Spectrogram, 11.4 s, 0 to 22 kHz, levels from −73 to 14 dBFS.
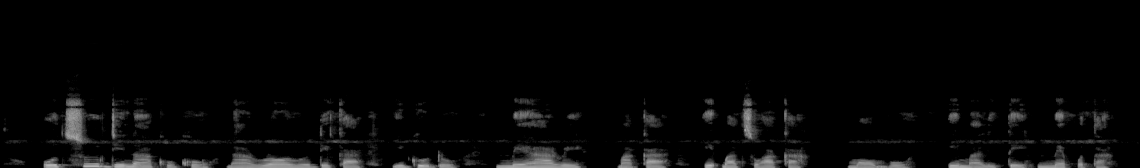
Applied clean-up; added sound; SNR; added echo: none; none; none; none.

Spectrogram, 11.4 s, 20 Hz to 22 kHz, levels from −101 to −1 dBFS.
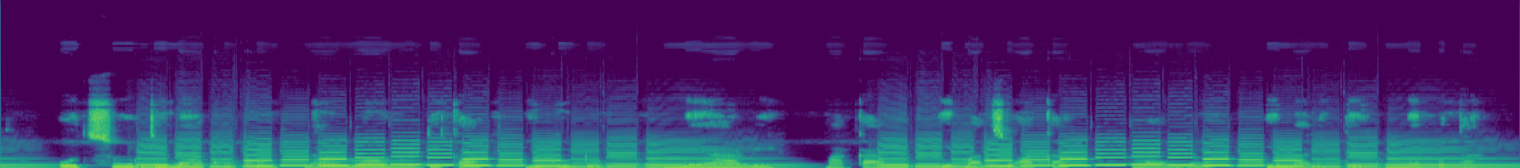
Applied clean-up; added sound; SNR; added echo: none; Wind instrument, woodwind instrument; -3 dB; none.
